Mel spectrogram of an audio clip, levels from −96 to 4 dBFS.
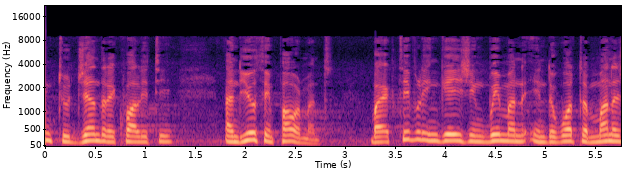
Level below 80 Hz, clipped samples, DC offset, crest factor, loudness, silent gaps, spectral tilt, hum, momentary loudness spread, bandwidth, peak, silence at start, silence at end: -52 dBFS; under 0.1%; under 0.1%; 14 dB; -15 LUFS; none; -7.5 dB/octave; none; 11 LU; 9.2 kHz; 0 dBFS; 0 s; 0 s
